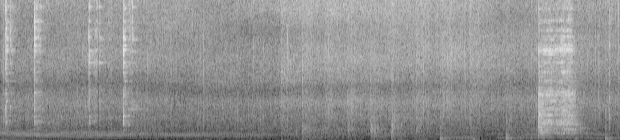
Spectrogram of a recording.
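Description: Pulled pork sizzling on the hot steel flat-top griddle of a Camp Chef two-burner stove, with a few sharp clicks of a metal utensil on the plate in the first second and a longer scrape near the end.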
